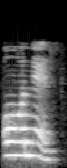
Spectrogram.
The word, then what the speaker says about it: honest: परंतु उसका प्रोनाउंसिएशन क्या है बच्चों? ऑनेस्ट. वॉवल का प्रोनाउंसिएशन है, that is व्हाई वी यूज an before ऑनेस्ट.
